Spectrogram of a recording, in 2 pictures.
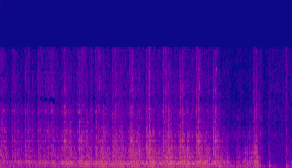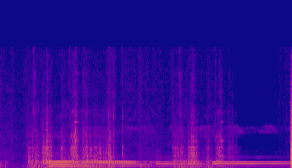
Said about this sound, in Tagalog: Kaya lang, isang gabi, biglang nasira ang sewing machine niya.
